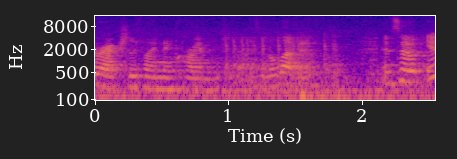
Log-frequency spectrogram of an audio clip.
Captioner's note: speaking faintly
